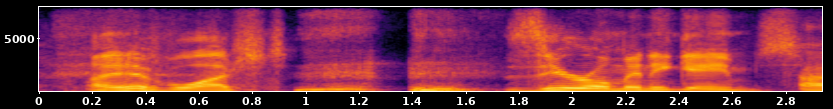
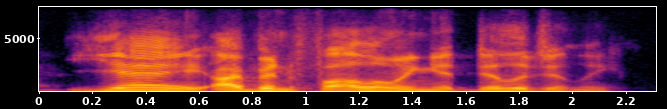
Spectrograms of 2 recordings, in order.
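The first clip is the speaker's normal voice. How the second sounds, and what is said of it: Sarcastic enthusiasm. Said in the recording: “that was sarcasm.”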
